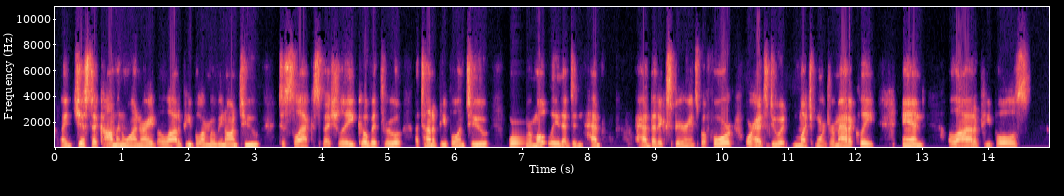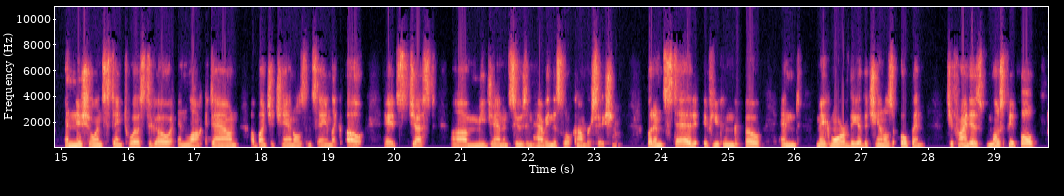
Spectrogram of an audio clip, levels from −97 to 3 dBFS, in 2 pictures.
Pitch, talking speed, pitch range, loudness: 95 Hz, 185 wpm, 90-105 Hz, -14 LUFS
